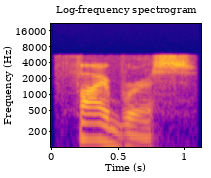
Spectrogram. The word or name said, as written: fibrous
